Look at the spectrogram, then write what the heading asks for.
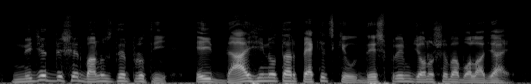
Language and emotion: Bengali, neutral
